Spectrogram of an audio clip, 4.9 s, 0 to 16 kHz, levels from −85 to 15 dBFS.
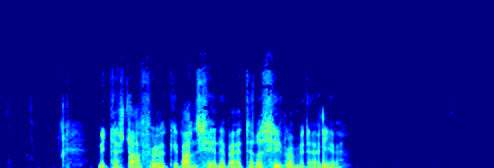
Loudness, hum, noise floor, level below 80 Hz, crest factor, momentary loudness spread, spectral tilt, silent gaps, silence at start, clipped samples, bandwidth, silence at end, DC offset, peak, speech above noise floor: -28 LUFS; none; -86 dBFS; -52 dBFS; 24 dB; 17 LU; -5.5 dB/octave; none; 0.65 s; under 0.1%; 11 kHz; 1.5 s; under 0.1%; -8 dBFS; 57 dB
